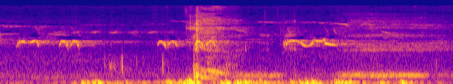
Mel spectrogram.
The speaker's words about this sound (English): That bird that's making a racket now.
